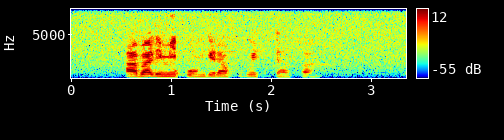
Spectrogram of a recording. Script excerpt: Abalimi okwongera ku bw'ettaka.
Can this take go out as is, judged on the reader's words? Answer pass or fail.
pass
